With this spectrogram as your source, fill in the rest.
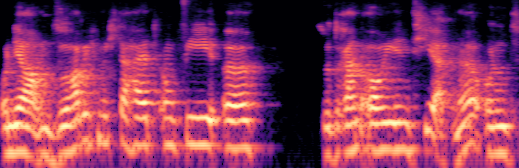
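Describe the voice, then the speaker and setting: Moving at a fairly quick pace, a man has an ordinary speaking voice with ordinary pitch variation. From Germany, Hannover. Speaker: football casual culture expert. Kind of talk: casual chat. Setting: remote call.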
